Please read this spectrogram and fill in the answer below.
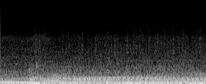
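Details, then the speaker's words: Vehicle cruising: heavy steady low rumble and droning vibration rattling the whole cabin, from a driveline vibration, recorded inside the cabin. "there you go you can probably hear that but yeah so it is rattling the whole cabin"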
